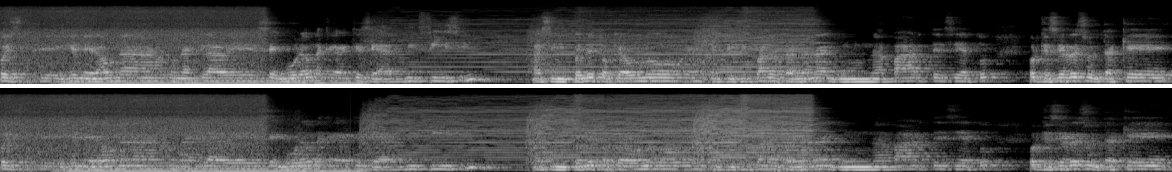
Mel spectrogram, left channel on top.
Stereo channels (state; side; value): normal; both; correlation 0.36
